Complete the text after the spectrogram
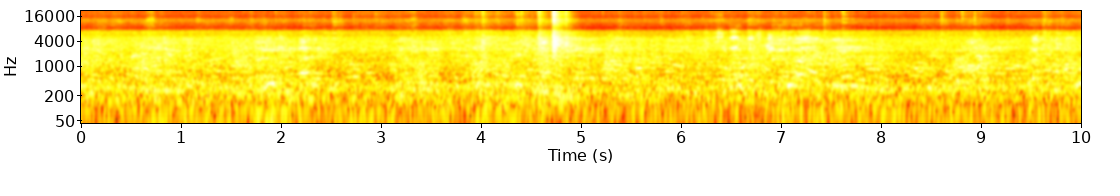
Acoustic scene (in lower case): crowded indoor space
